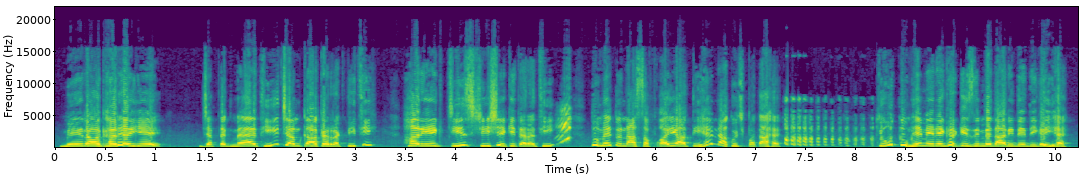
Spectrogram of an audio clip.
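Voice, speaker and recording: Woman voicing a high, scolding ghostly mother-in-law. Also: normal speed, background noise, lightly acted. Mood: scolding, disdainful. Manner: scolding, taunting. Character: bossy, hot-tempered mother-in-law ghost in a cartoon.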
